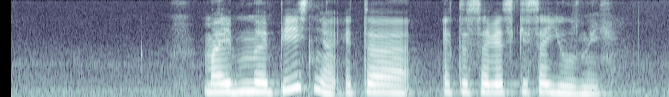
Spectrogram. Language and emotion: Russian, neutral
